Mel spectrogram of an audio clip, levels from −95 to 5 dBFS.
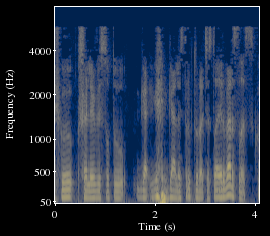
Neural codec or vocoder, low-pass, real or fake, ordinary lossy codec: codec, 24 kHz, 0.9 kbps, DualCodec; 7.2 kHz; fake; MP3, 24 kbps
